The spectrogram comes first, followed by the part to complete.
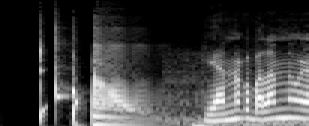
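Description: Cartoon comic sound effect: a few quick pops, then a boing whose pitch falls and dies away, followed by a dubbed voice speaking.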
